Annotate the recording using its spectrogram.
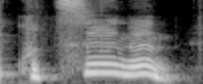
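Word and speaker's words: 苦痛: 어떻게 구별하시냐면요. 쿠츠까지만 말하고 마치 절벽처럼 이렇게 발음이 끊어져요. 그래서 아, 이건 짧은 발음이네. 근데 굿츠는 이렇게 길게 쭉 늘어져요.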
